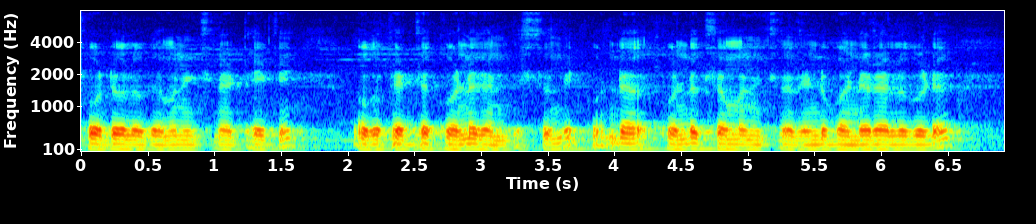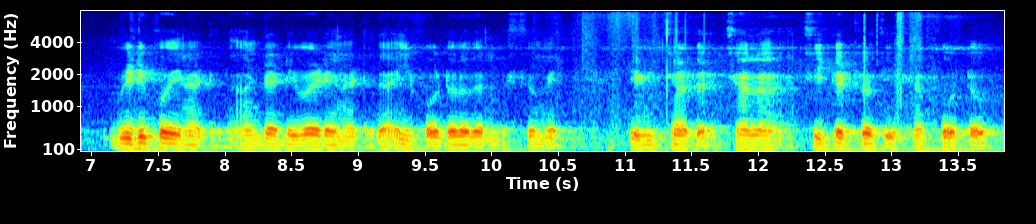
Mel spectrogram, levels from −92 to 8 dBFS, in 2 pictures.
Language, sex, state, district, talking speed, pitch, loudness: Telugu, male, Karnataka, Bellary, 120 wpm, 100 Hz, -17 LUFS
